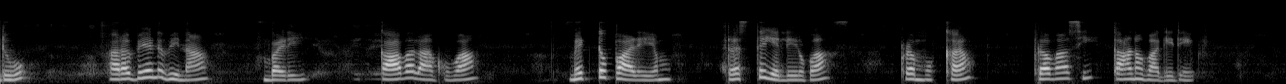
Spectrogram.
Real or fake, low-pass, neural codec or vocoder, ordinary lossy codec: fake; none; codec, 16 kHz, 0.8 kbps, ZipCodec; none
